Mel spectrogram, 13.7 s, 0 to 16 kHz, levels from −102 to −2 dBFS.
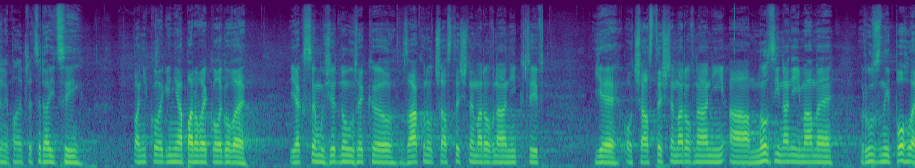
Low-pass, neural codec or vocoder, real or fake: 14.4 kHz; none; real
